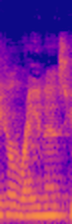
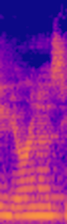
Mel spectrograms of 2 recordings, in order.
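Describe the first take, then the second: First: "Uranus" said your-AY-nus, stress on the middle syllable; other pronunciation. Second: "Uranus" said YUR-in-us, stress on the first syllable; preferred pronunciation. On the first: Tarot reader showing how others say the planet, "Uranus" as your-AY-nus. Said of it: "You might say Uranus". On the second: Tarot reader giving her own way to say the planet, "Uranus" as YUR-in-us. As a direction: say "Uranus" as YUR-uh-nus, not your-AY-nus. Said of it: "I say Uranus". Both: Shown as a demonstration.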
